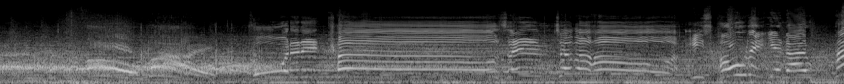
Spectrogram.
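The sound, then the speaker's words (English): At a Ryder Cup golf match, a golfer yells loudly "come on" with fist pumps after holing an eagle on the 16th hole to close the match, over a roaring crowd that cheers and whoops continuously, the shouts rising in strong, sustained bursts. “Yells, come on, a couple of fist pumps.”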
